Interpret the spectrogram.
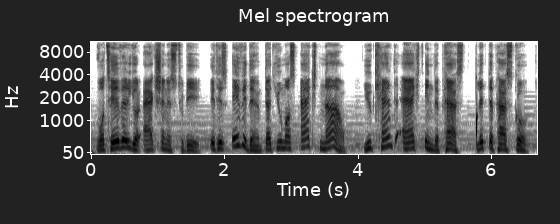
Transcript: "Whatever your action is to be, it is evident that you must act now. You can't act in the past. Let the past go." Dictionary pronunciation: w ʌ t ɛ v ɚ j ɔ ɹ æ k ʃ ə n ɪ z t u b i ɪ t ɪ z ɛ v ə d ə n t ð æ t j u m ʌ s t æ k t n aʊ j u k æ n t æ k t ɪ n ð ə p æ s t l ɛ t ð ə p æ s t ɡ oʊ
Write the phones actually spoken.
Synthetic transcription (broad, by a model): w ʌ t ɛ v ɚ j ɔ ɹ æ k ʃ ə n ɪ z t u b i ɪ t ɪ z ɛ v ə d ə n t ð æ t j u m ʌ s t æ k t n aʊ j u k æ n t æ k t ɪ n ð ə p æ s t l ɛ t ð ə p æ s t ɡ oʊ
